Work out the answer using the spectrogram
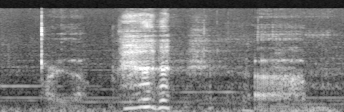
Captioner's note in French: rire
